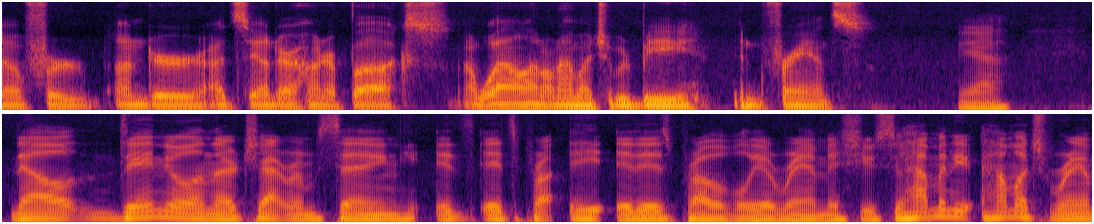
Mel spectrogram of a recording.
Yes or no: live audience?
no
